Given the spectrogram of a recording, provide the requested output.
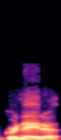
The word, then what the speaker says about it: Grenada: And I've seen pictures of Grenada. Oh, did I say it right? – You did again, Okay.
